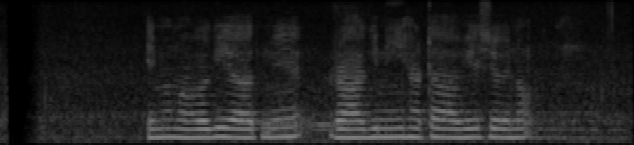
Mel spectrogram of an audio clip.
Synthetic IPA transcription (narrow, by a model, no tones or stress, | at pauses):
eməmaʋəɡeaːt̪məjəɾaːɡiniːɦaʈəaːʋeːʃəʋeno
